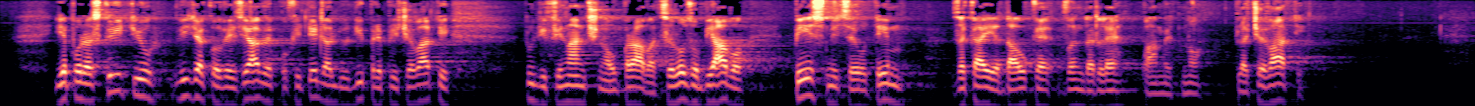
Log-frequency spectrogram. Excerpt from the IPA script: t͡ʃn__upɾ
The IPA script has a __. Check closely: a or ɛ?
a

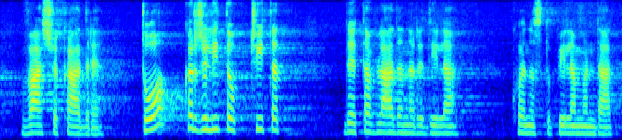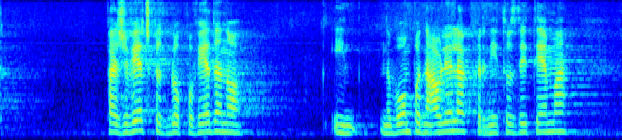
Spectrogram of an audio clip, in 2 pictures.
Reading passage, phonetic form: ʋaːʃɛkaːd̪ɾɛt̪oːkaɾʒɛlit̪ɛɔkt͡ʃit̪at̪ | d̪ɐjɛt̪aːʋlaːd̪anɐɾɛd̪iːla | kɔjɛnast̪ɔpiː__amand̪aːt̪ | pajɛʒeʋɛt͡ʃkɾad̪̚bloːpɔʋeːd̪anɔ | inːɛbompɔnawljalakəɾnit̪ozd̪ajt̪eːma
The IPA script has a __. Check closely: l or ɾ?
l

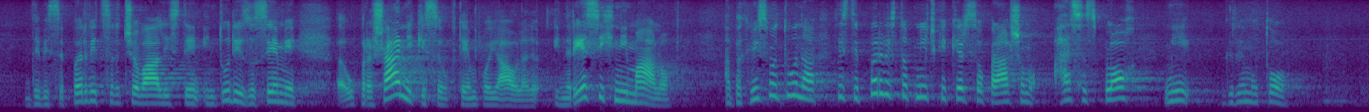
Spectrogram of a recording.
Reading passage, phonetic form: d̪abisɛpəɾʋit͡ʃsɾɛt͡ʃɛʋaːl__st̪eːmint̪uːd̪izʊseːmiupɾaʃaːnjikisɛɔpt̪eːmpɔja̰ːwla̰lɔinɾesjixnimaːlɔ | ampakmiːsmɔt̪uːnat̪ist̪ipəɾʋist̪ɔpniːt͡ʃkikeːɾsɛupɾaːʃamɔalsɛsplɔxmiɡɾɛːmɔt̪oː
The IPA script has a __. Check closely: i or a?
i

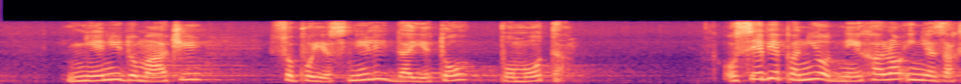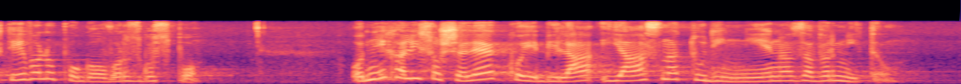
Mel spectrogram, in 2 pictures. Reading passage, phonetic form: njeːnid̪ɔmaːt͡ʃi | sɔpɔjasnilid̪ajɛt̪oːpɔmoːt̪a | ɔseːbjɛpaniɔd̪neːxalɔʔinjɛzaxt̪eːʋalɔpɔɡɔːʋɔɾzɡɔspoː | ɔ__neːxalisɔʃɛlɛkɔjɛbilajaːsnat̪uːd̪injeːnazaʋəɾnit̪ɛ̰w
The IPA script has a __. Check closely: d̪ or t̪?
d̪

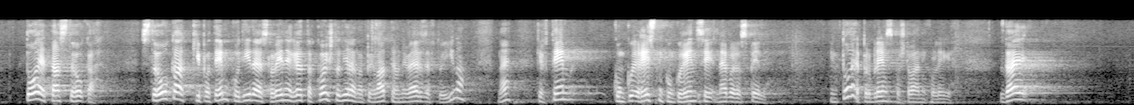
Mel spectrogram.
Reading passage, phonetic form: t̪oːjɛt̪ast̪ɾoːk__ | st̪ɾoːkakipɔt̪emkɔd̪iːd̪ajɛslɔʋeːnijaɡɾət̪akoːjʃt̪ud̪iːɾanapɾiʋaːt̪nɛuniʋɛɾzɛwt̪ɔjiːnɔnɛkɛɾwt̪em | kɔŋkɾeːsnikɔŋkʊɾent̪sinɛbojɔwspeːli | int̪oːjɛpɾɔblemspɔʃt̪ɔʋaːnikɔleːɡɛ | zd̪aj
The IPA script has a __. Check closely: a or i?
a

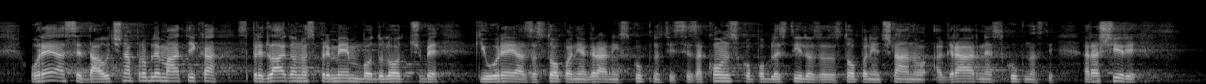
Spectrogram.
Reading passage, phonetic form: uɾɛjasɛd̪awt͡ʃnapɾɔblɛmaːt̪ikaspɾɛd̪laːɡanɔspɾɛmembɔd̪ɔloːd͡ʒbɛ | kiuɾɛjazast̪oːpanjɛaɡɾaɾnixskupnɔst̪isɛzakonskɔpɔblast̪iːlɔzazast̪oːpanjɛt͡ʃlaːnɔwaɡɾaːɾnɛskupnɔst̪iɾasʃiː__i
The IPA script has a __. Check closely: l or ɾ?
ɾ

